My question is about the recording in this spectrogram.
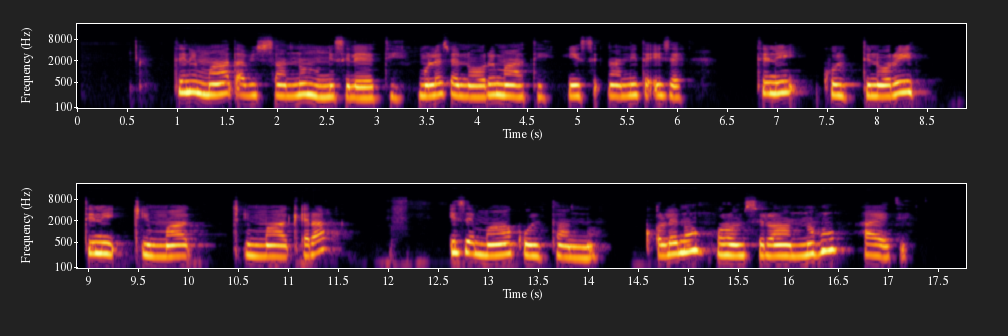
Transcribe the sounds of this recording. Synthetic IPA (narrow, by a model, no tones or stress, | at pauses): t̪ɪnɪmaːt̪ʼɐbɪsːɐnːɔmɪsɪle̞ːt̪ːɪmʊlɛsɛnoːɾɪmaːt̪ːɪhiːsɪʔnɐnːɪt̪ɛ̰ʔɪsɛ | t̪ɪnɪ | kʰʊlt̪ːɪnɔɾɪ | t̪ɪnɪt͡ʃʼɪma | t͡ʃʼɪmːaːkʼɛɾɐ | ʔɪsɛmaːkʊlt̪ːɐnːɔ | kʼɔlɛnɔhɔɾɔnsɪɾaːnːɔɦʊhɐjt̪ɪ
